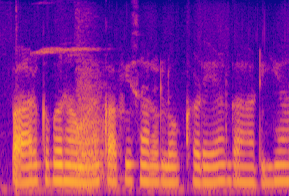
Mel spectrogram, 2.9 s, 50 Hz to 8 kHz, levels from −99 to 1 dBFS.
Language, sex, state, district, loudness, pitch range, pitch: Hindi, female, Chhattisgarh, Raipur, -21 LUFS, 190-205 Hz, 200 Hz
